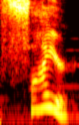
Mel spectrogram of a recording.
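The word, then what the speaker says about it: Phyre: It's spelled P H Y R E. You are fire, guys.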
